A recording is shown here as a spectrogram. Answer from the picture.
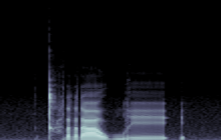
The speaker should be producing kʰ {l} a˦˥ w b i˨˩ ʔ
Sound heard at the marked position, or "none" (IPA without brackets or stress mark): r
